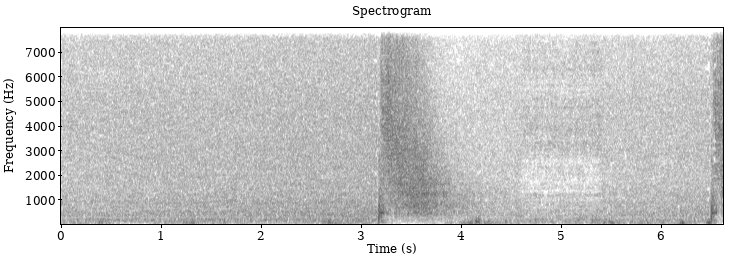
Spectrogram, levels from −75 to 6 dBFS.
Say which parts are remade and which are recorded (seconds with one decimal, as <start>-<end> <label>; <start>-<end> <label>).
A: 0.0-4.6 recorded; 4.6-5.4 remade; 5.4-6.6 recorded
